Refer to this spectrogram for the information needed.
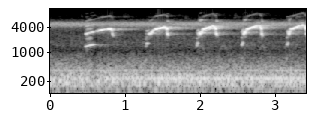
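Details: Bald eagle fledgling of the 2020 Decorah season, wearing a GPS transmitter, squeeing as it comes to the nest hungry in the morning: five quick, high, rising-falling whistles roughly every 0.7 seconds over a steady high hum.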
